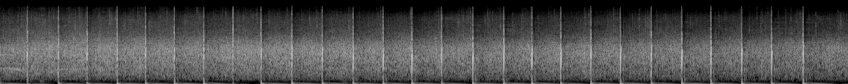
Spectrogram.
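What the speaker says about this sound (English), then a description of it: "I think we deserve to give them a big round of applause" A ceremony audience breaks into a steady round of applause at a peace prize lecture and award event, dense hand clapping with regular sharp accents from a few nearby clappers, sustained throughout without talk.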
